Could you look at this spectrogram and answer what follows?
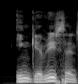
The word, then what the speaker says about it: Ingebrigtsen: Y para ello nos vamos a fijar en la figura de Jakob, a ver si lo digo bien, se dice Ingebrigtsen. – Ingebrigtsen, sí.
